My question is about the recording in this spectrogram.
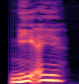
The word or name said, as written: nerie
